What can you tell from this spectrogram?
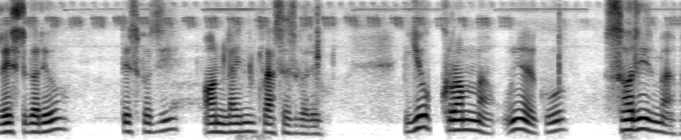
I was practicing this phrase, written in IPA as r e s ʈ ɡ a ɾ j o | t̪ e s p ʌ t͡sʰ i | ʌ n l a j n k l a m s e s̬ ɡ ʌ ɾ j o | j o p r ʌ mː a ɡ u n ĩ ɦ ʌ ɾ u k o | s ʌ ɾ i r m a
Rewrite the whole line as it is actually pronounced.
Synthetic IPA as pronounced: r e s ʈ ɡ ʌ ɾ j o | t̪ e s p ʌ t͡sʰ i | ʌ n l a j n k l a s e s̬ ɡ ʌ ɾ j o | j o k r ʌ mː a u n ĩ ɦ ʌ ɾ u k o | s ʌ ɾ i r m a

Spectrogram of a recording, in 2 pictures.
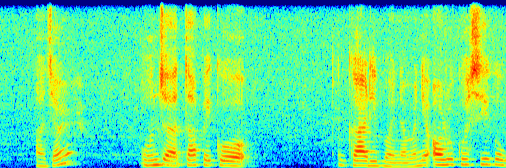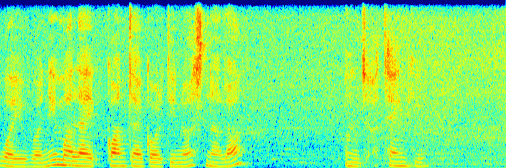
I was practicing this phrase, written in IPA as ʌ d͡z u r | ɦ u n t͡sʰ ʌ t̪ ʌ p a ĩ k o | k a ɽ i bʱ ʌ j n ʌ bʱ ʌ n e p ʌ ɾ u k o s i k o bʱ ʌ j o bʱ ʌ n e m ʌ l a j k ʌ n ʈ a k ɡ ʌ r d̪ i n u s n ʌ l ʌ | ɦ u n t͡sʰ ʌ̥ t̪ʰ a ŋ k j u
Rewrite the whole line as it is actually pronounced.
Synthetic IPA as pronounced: ʌ d͡z u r | ɦ u n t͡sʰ ʌ t̪ ʌ p a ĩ k o | ɡ a ɽ i bʱ ʌ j n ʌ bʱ ʌ n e ʔ ʌ ɾ u k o s i k o bʱ ʌ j o bʱ ʌ n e m ʌ l a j k ʌ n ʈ a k ɡ ʌ r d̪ i n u s n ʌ l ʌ | ɦ u n t͡sʰ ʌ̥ t̪ʰ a ŋ k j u

